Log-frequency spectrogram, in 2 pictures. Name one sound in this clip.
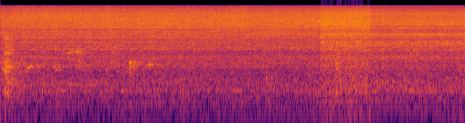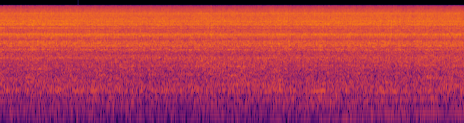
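Steam hisses steadily from a steam locomotive.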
